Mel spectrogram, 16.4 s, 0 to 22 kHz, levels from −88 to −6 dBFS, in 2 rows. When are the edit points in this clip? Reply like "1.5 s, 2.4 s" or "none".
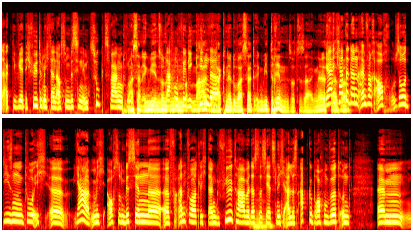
2.4 s, 8.6 s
